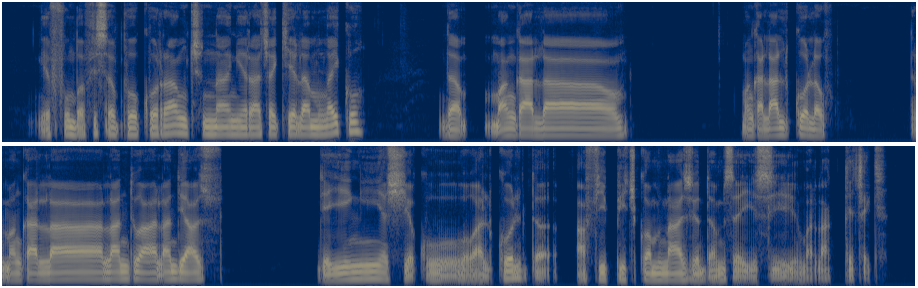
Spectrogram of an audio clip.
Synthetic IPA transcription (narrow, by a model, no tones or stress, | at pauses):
ḛfumbəfisaboakoraŋut͡ʃinaŋiɾaʈ͡ʂakʰelamiŋajkʲu | d̪amaŋɡalə | maŋɡalalukolaw | d̪̥emʔaŋɡaləland̪ialʔa̰nd̪iazu̥ | d̪̥eiɲiaʃia̰kṵa̰lukolid̪a̰ | a̰fipit͡ʃi̥kʲaminazed̪a̰miz̥a̰jḭz̥ima̰lʔa̰ku̥ket͡ʃakʲə̥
